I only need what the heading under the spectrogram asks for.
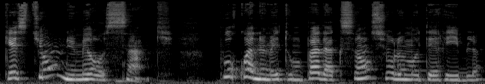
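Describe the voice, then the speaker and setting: A woman hosting a language quiz, reading questions and answer options in a slow, even, scripted way. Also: fairly high pitch. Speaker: quiz host.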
